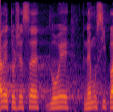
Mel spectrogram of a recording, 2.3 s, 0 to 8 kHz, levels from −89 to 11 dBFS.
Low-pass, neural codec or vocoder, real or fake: 7.2 kHz; vocoder, 44.1 kHz, 80 mel bands, Vocos; fake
